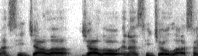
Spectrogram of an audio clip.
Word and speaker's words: Jalloh: It's pronounced Jalloh in certain countries, like in the Gambia, they spell it with the W, but we're all the Okay.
